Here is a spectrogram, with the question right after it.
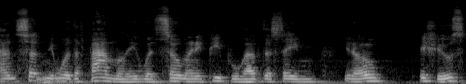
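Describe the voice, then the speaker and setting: At a fairly slow pace, a man with a non-native accent speaks in a medium pitch with ordinary pitch variation. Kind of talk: casual talk to camera. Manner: rambling, hesitant.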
